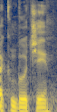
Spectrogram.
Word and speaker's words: kombucha: Not a kombucha. – No. – Kombucha. – That's the actual correct pronunciation.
